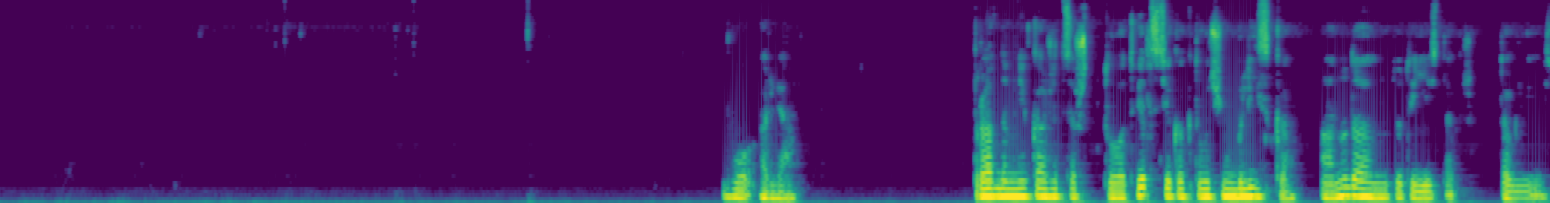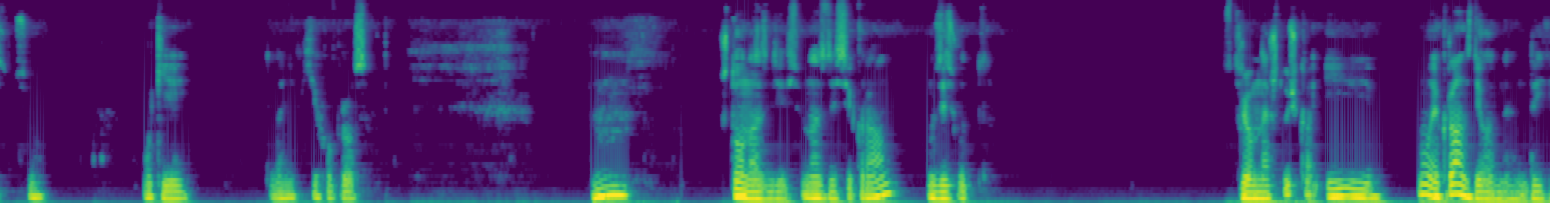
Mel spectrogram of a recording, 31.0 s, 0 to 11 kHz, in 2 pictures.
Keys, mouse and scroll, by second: 0.0 click, 0.6-2.9 middle drag, 1.7-2.9 scroll up 2, 2.9 click, 5.0 ctrl+KP_Subtract, 5.8-11.3 alt+middle drag, 8.8-9.2 scroll up 2, 9.8 scroll down 2, 10.5 scroll down 2, 11.0-11.3 scroll up 1, 12.3-16.5 middle drag, 12.3-15.2 scroll up 2, 15.2-15.8 scroll down 2, 15.8-16.5 scroll down 1, 17.4-18.9 middle drag, 18.1 scroll up 2, 18.9 click, 19.0 z, 19.5-31.0 alt+middle drag, 20.6 scroll down 2, 20.9 z, 22.1 scroll down 2.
